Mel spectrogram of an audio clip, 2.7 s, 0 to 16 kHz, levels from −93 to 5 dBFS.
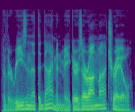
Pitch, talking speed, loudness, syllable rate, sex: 95 Hz, 245 wpm, -17 LUFS, 5.6 syllables/s, male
